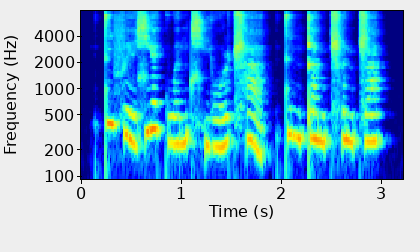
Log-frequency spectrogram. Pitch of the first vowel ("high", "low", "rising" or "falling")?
high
